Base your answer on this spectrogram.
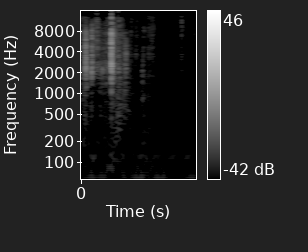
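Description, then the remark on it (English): A soft, papery rustle of a book page being turned to page 84, with a few quick crinkly bursts in the first half second before fading into quiet. Faint, with no voices. “I'm turning the page.”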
